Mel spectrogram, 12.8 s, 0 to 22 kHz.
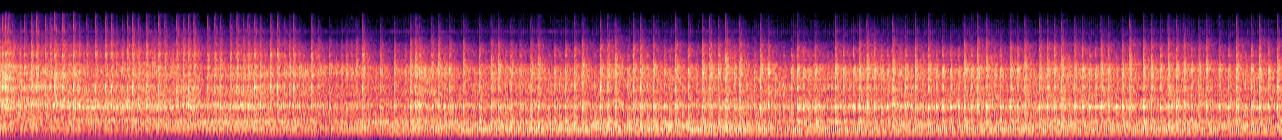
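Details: New Taylor RC 35cc two-stroke in a DBXL 2.0 RC car with Bartolone Racing exhaust and air filter, first start during heat cycles: crisp, buzzy, steady part throttle, clean and even with no sputtering or bogging. Normal running.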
